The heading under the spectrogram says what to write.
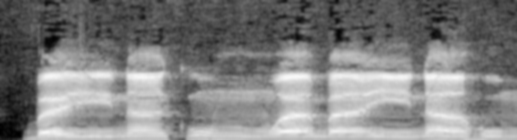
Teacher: Mim mati bertemu mim, dengungkan 2 harakat. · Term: idgham mislain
